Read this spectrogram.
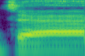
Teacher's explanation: জিম হরফ জিহ্বার মধ্যখান থেকে পড়তে হবে কারণ জিমের মাখরাজ জিহ্বার মধ্যখান থেকে হবে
